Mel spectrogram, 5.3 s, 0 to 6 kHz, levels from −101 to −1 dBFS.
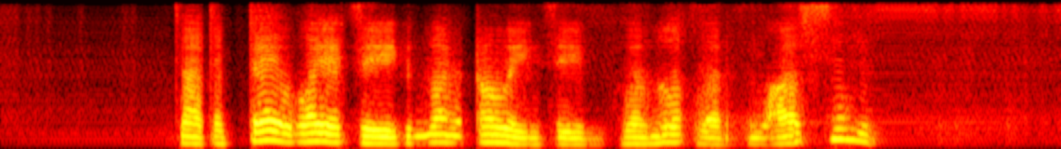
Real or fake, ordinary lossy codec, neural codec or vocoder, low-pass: fake; AAC, 32 kbps; codec, 16 kHz, 0.5 kbps, FreqCodec, smaller model; 5.4 kHz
